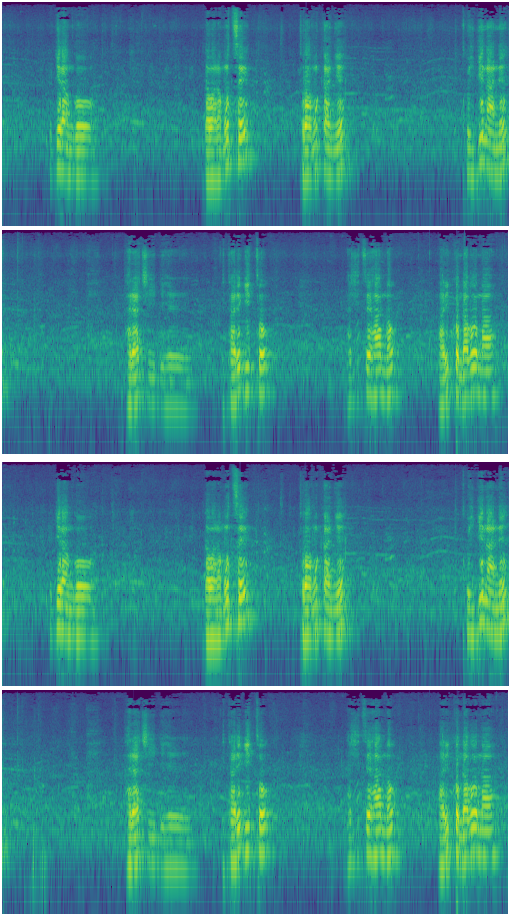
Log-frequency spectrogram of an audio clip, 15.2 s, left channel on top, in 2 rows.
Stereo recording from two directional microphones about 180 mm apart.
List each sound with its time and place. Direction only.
0.7 s a man's voice: 30° left (ahead or behind)
3.0 s a man's voice: 30° left (ahead or behind)
4.5 s a man's voice: 30° left (ahead or behind)
7.0 s a man's voice: 30° left (ahead or behind)
9.5 s a man's voice: 30° left (ahead or behind)
12.7 s a man's voice: 30° left (ahead or behind)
